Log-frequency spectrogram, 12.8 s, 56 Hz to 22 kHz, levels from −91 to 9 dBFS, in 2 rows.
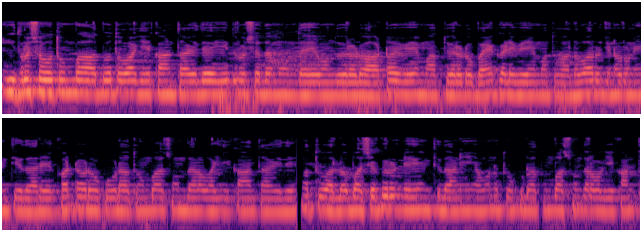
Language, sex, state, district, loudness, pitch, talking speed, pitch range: Kannada, male, Karnataka, Dharwad, -25 LUFS, 155 Hz, 175 wpm, 155-160 Hz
